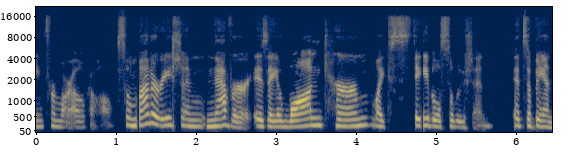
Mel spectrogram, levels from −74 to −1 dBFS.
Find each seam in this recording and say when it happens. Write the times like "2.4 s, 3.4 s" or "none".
5.6 s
